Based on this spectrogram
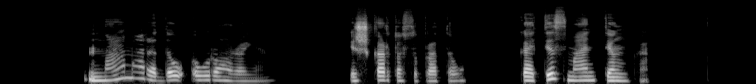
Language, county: Lithuanian, Alytus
